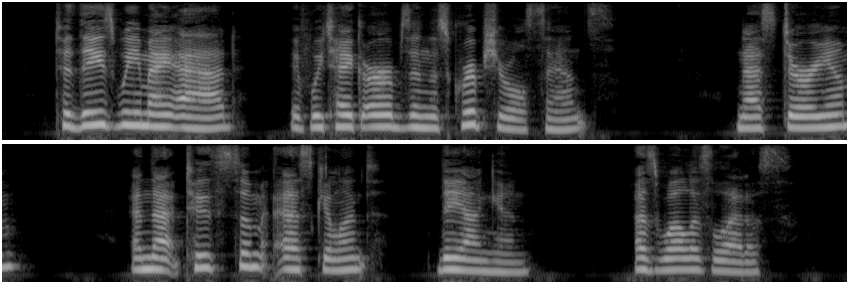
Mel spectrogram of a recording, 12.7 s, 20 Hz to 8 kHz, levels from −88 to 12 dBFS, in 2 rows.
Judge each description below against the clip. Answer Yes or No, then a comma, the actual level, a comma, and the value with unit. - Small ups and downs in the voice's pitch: Yes, narrow, 2.2 semitones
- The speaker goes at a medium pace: No, slow, 115 wpm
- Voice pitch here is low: No, high, 205 Hz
